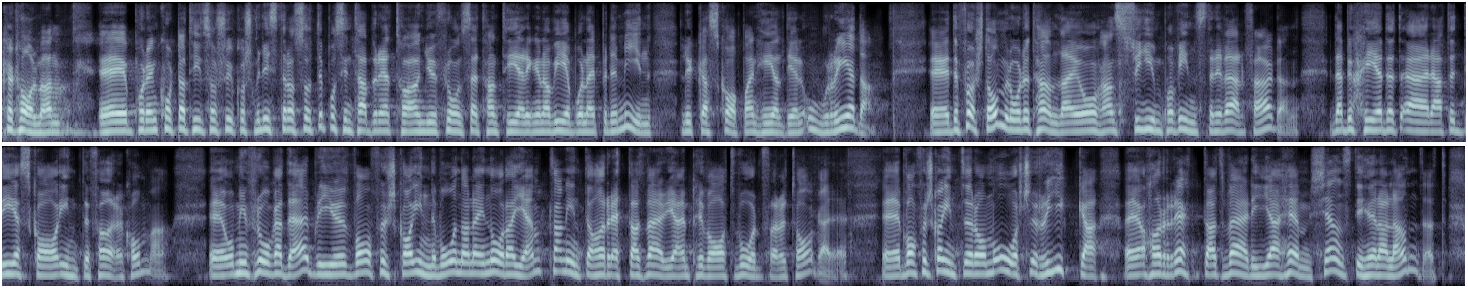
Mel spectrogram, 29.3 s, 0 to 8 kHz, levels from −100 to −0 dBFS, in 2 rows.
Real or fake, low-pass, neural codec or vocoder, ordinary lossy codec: fake; none; codec, 16 kHz, 4 kbps, X-Codec, HuBERT features, trained on LibriSpeech; none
